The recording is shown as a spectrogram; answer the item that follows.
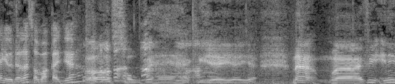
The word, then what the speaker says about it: Sobag: Sobak apa Sobek? Sebenarnya aslinya sobek. Sobek. Oh, kedengarannya kayak sobek gitu ya. Ternyata tulisannya S-O-B-A-G. Sobek. Karena kebanyakan customer ngomongnya sobak gitu, akhirnya ya udahlah sobak aja. Oh, sobek.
